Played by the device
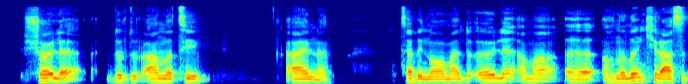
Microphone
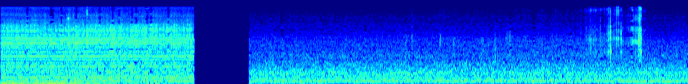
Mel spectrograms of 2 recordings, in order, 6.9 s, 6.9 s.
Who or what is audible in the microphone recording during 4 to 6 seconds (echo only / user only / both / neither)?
neither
